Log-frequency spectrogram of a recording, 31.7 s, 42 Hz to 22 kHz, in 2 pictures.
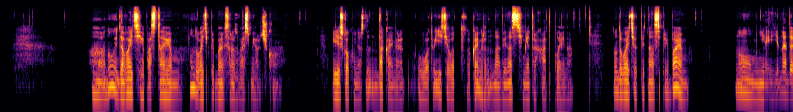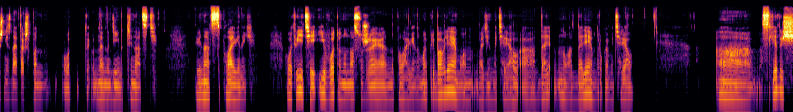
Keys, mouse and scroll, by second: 3.1-7.8 drag, 11.8-13.2 drag, 14.2-15.7 drag, 16.3-18.1 drag, 19.0-21.4 drag, 23.1-23.5 scroll down 2, 24.4 scroll up 2, 25.3 scroll up 1, 25.9 scroll down 3, 26.8 scroll down 1, 28.8 middle click, 30.5-31.7 middle drag.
